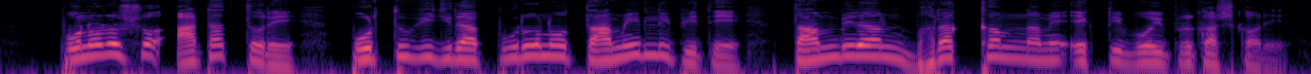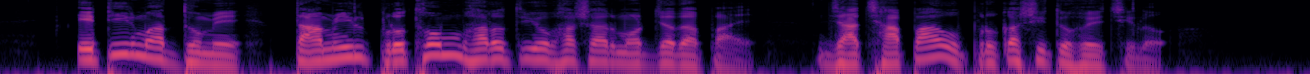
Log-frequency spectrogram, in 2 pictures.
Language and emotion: Bengali, neutral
